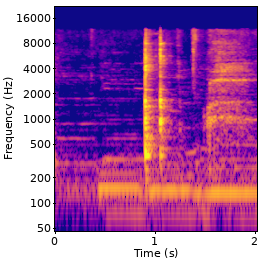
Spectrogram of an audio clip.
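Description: Background music plays while an empty aluminium beer can is set down on a table about a second in, making two or three sharp clinks. A short breathy hiss follows.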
